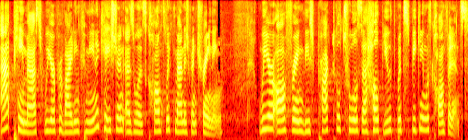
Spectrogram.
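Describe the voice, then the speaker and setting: Speaking in an unremarkable speaking voice with a Canadian accent, a woman talks at a moderate pace and fairly high pitch with fairly even intonation, in a very clean recording with a silent background. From Airdrie, Alberta, Canada. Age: 20s. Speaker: youth program representative. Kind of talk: public presentation.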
